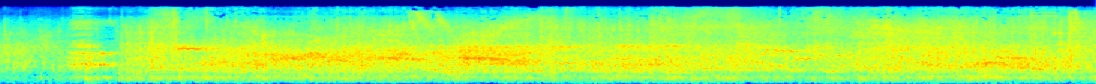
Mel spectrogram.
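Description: Video game combat effects crackle and burst with magic spell sounds.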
